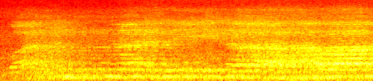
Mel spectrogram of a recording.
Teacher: hawa tu jadi hawe. Itu dia. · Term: iman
